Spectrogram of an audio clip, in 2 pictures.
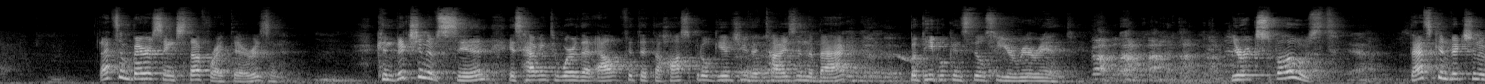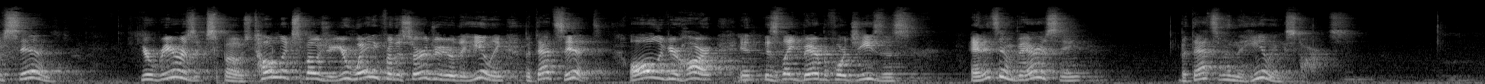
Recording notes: at our annual Converge PACWEST Pastors and Spouses Conference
